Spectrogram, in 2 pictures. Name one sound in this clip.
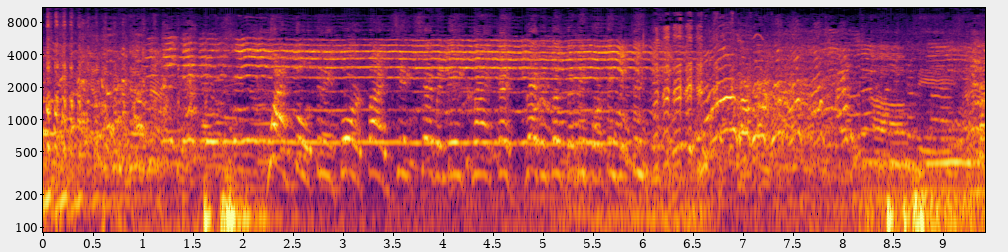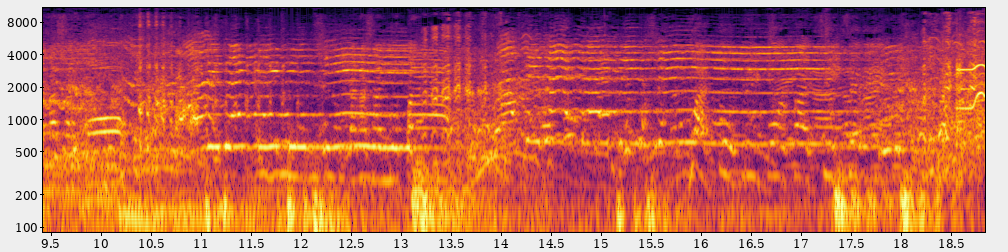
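A man speaks loudly and playfully to the children.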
